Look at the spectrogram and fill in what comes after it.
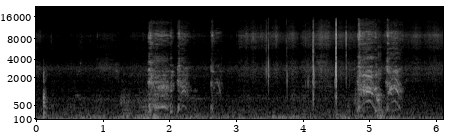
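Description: Steady low rumble of a moving passenger train, with a person coughing about two seconds in and again around five seconds in.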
